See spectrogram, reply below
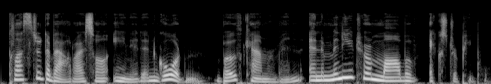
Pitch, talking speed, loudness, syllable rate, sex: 175 Hz, 210 wpm, -17 LUFS, 6.4 syllables/s, female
